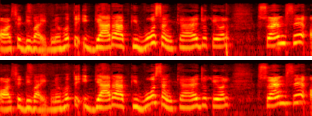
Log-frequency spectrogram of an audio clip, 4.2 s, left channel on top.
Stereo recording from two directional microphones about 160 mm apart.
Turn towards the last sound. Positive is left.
turn(degrees=35)  # may be behind; listen again after turning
